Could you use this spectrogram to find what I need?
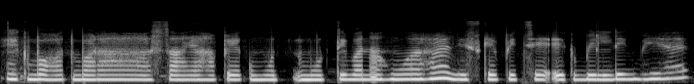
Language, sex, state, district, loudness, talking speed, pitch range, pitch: Hindi, female, Bihar, West Champaran, -13 LUFS, 155 wpm, 220-235 Hz, 225 Hz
